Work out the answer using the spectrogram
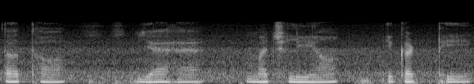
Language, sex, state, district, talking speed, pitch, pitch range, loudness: Hindi, male, Haryana, Rohtak, 50 wpm, 120 Hz, 115-125 Hz, -20 LUFS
